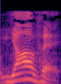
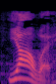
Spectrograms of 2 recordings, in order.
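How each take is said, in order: First: Yahweh said with a V, "YAH-vay"; V pronunciation. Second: Yahweh with a W glide, "YAH-way"; W pronunciation. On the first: Preacher showing the Modern Hebrew form, V pronunciation. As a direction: say Yahweh with V replacing the W. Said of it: "they have a V sound". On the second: Preacher teaching the congregation the name, W pronunciation. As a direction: say Yahweh softly, with a W in the middle. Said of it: "and it's pronounced this way". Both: Shown as a demonstration.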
